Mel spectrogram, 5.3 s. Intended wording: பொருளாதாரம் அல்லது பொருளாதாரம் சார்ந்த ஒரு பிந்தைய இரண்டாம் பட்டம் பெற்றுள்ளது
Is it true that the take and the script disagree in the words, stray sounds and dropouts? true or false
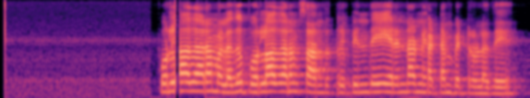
false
